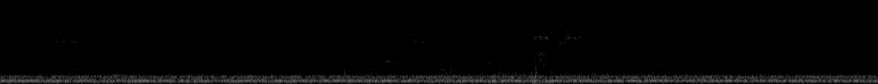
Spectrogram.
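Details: Feeding time for Eastern Screech-Owl owlets in their nest box, 7:04 am, 4-11-2016. Short high squeaky bursts repeat about every 1.5 to 2 seconds over a continuous low hum.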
